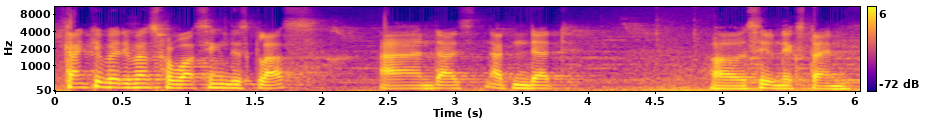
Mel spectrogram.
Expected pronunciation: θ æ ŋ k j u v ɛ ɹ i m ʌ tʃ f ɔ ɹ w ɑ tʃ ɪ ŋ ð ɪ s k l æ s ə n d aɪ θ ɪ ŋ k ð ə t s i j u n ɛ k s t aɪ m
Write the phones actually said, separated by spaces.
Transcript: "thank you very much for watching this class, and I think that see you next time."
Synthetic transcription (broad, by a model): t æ ŋ k j u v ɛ ɹ i m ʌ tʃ f ɔ ɹ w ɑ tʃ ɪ ŋ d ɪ s k l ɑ s ə n d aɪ s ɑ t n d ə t s i n ɛ k s t aɪ m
